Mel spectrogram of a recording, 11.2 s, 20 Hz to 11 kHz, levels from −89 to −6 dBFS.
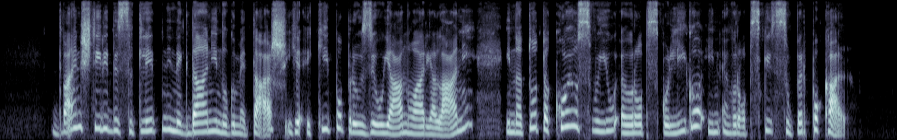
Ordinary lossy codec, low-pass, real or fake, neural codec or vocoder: none; none; fake; vocoder, 22.05 kHz, 80 mel bands, HiFi-GAN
